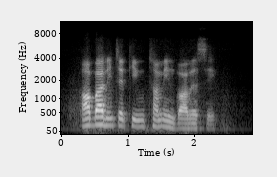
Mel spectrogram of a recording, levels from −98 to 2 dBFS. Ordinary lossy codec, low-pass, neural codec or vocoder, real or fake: Opus, 32 kbps; 7.2 kHz; codec, 16 kHz, about 1 kbps, DyCAST, with the encoder's durations; fake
